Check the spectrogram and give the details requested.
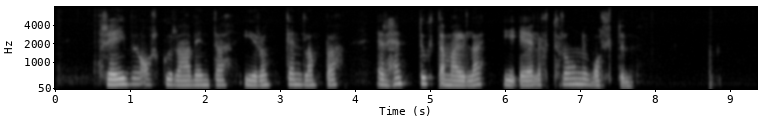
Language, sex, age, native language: Icelandic, female, 50-59, Icelandic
